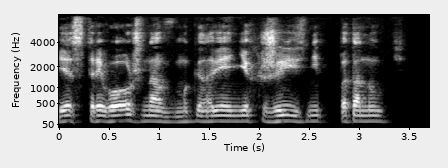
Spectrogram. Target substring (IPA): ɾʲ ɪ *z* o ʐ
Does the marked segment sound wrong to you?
yes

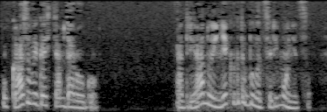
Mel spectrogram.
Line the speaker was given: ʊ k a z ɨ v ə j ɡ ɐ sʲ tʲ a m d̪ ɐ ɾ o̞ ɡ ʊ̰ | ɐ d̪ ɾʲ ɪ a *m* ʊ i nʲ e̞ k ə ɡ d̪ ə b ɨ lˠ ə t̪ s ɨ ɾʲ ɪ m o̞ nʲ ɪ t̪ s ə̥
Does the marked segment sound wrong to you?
yes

